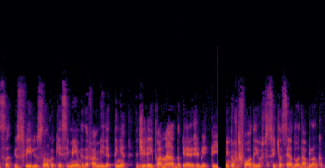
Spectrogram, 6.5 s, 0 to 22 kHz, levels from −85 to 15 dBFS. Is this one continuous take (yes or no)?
no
